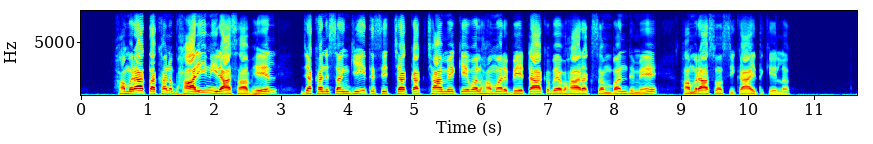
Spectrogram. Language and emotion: Maithili, sad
